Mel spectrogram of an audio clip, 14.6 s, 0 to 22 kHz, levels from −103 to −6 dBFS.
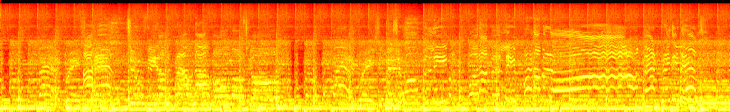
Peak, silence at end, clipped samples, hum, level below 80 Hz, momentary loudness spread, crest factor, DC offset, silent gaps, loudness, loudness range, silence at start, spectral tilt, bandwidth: -4 dBFS; 0 s; under 0.1%; none; -34 dBFS; 4 LU; 14 dB; 0.2%; none; -18 LUFS; 2 LU; 0 s; -4.5 dB/octave; 19.5 kHz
